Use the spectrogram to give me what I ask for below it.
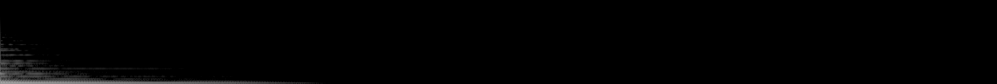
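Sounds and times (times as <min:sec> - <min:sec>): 
concerto in C minor for strings and harpsichord: 0:00.0 - 0:01.3.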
